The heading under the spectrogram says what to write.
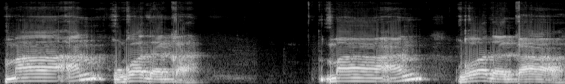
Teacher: তানবিনের পরে গাইন আসছে, এখানে ইজহার করতে হবে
